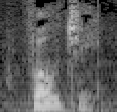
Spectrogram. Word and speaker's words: Fulci: V-O-L-C... – Fulci. F-U-L-C-I. – Oh, okay. Although it's like I'm sorry. – It's all good. – I was distracted there for a second. Fulci.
